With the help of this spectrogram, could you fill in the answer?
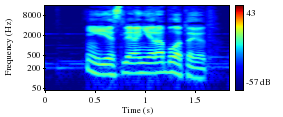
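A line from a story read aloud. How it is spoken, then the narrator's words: Gloomy. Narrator (Russian): мрачно добавил я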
